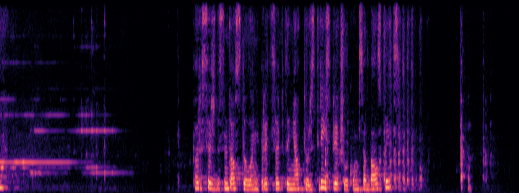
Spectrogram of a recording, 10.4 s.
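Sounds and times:
electronic parliament chamber bell ringing before a vote: 0.0s - 2.9s
speech: 3.9s - 8.3s.

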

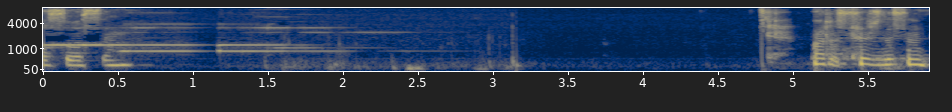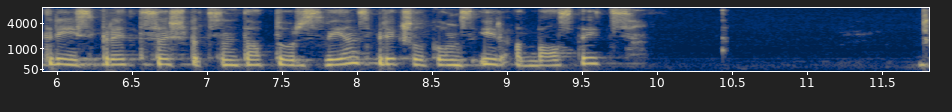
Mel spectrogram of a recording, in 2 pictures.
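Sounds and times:
speech: 0.0s - 0.8s, 5.2s - 10.0s
parliament chamber bell: 0.0s - 2.8s.

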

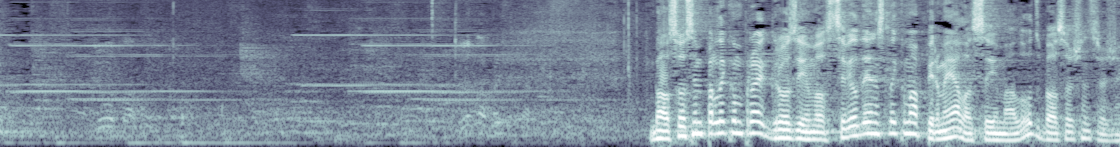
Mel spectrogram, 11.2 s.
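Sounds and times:
parliament voting bell ringing: 0.0s - 6.0s
low murmur of many voices: 0.0s - 11.2s
speech: 1.1s - 2.0s, 4.7s - 5.4s, 6.5s - 11.2s.

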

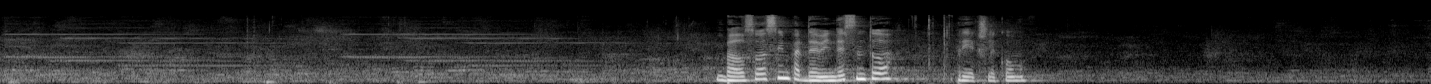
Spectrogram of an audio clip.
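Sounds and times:
parliament chamber bell ringing: 0.0s - 7.2s
murmur of voices: 0.0s - 14.3s
speech: 7.2s - 10.4s.

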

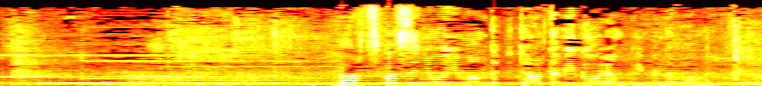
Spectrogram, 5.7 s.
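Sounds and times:
parliament session electric bell ringing: 0.0s - 3.2s
speech: 2.5s - 5.6s.

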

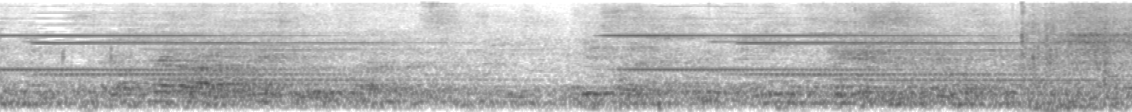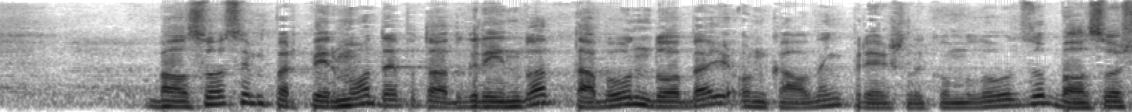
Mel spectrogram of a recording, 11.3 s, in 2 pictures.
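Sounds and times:
parliament chamber bell ringing: 0.0s - 2.3s, 2.9s - 5.8s
speech: 6.4s - 11.3s.

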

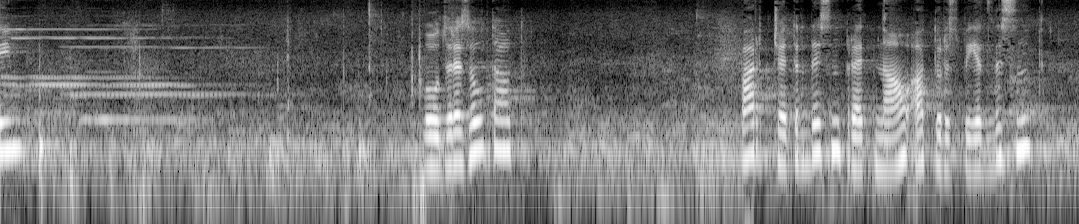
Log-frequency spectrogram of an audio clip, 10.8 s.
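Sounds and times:
speech: 0.0s - 0.4s, 4.2s - 5.3s, 7.4s - 10.5s
parliamentary voting bell ringing: 0.0s - 3.6s
low murmur of noise: 0.0s - 10.7s.

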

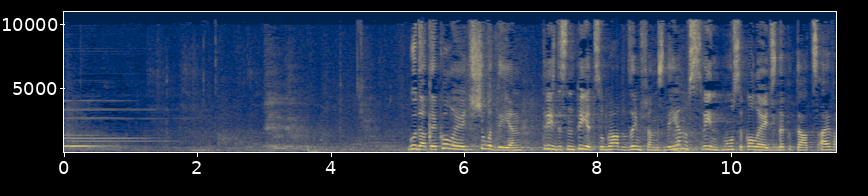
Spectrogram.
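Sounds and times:
parliament chamber bell for registration: 0.0s - 2.0s
speech: 5.2s - 11.5s.

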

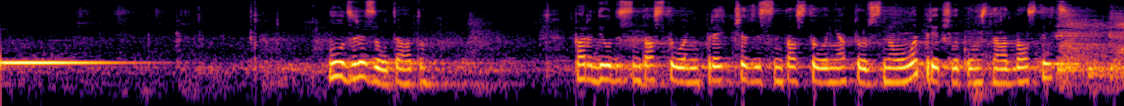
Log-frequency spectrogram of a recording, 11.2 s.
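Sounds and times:
parliament voting electronic bell tone: 0.0s - 1.4s
faint hiss: 0.0s - 11.2s
speech: 3.3s - 4.5s, 5.8s - 11.2s.

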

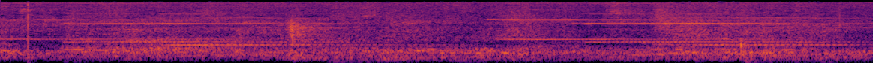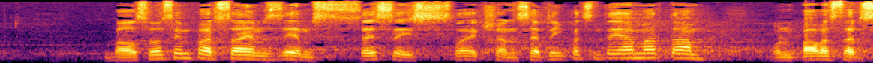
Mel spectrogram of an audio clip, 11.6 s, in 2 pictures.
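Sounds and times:
parliament chamber bell ringing: 0.0s - 7.7s
murmur of the room and voices: 0.0s - 11.6s
speech: 6.5s - 11.6s.

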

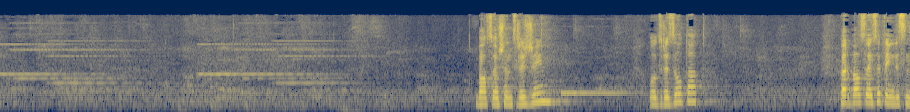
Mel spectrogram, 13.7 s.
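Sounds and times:
parliament voting bell ringing: 0.0s - 5.2s, 8.3s - 10.2s
speech: 7.1s - 8.4s, 9.8s - 10.6s, 12.6s - 13.6s.

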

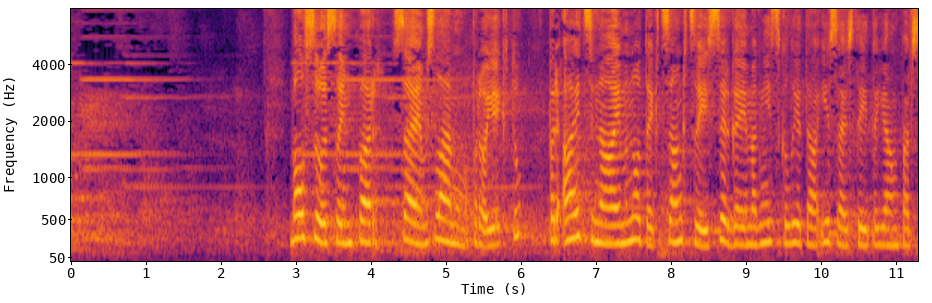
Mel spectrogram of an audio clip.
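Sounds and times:
parliament voting bell ringing: 0.0s - 2.4s, 3.0s - 7.4s
speech: 2.9s - 11.2s.

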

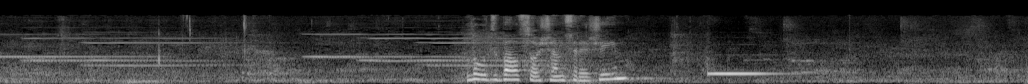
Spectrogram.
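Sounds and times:
parliament voting call bell ringing: 0.0s - 2.4s, 3.0s - 5.7s
speech: 4.7s - 6.4s.

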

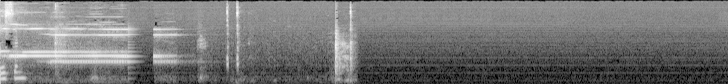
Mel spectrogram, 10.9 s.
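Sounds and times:
parliamentary voting bell ringing: 0.0s - 2.8s.

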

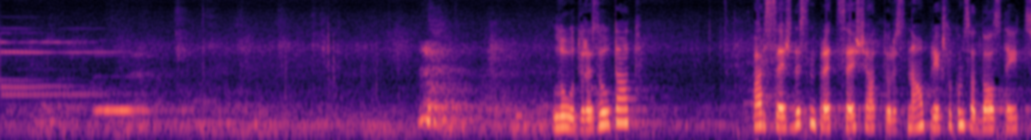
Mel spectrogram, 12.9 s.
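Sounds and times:
parliamentary voting electronic bell tone: 0.0s - 2.1s
speech: 6.9s - 8.1s, 9.4s - 12.8s.

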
